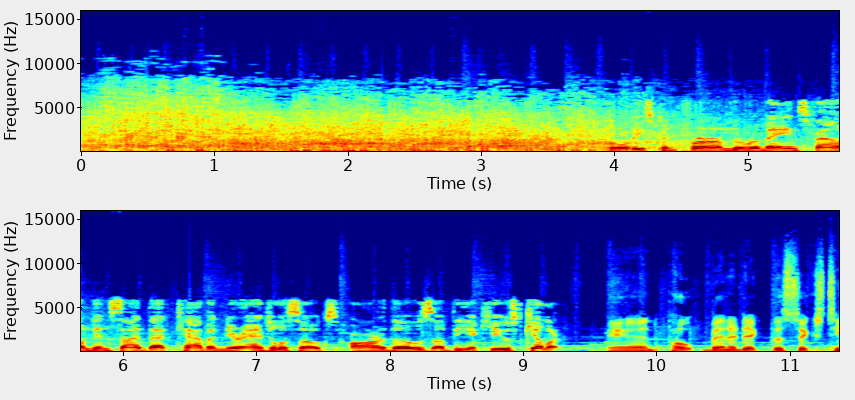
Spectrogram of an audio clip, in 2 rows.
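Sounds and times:
rapid bursts of gunfire in a shootout: 0.0 - 7.3
constant loud roar: 0.0 - 8.9
speech: 4.0 - 11.3.

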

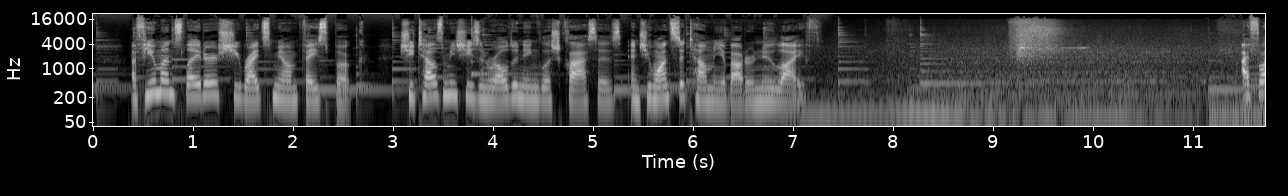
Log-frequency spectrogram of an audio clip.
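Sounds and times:
speech: 0.4 - 7.3, 11.5 - 11.7
city bus engine rumble with whining drone: 6.4 - 11.7
city bus air brakes hissing: 7.8 - 11.6.

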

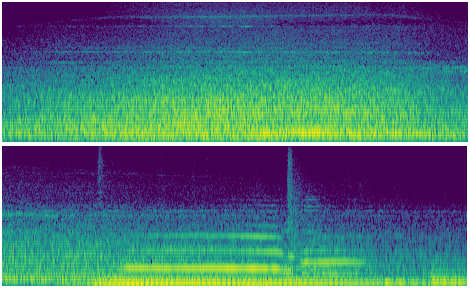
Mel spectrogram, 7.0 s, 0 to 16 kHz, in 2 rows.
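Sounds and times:
traffic rumbling across a highway bridge: 0.0 - 6.9
heavier vehicle droning low: 3.8 - 6.9.

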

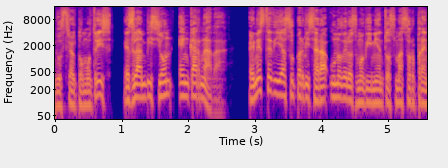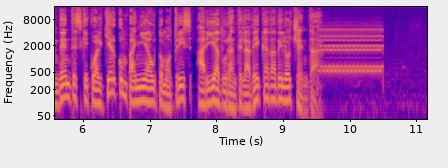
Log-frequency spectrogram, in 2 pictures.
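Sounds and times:
speech: 0.0 - 9.8
telephone bell ringing: 9.6 - 10.6.

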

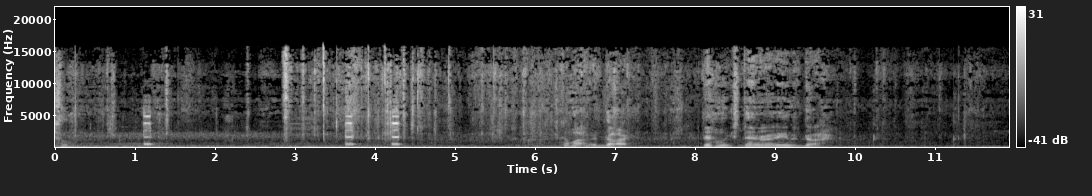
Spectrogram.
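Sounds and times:
traffic rumble: 0.0 - 11.9
speech: 0.1 - 0.4, 6.4 - 7.3, 8.1 - 9.8
short electronic beeps: 1.1 - 1.4.

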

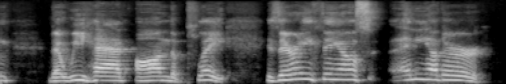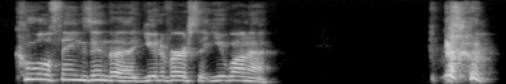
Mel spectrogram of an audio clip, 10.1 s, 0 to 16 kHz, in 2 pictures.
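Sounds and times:
speech: 0.0 - 7.8, 9.4 - 10.0
sneeze: 9.4 - 10.1.

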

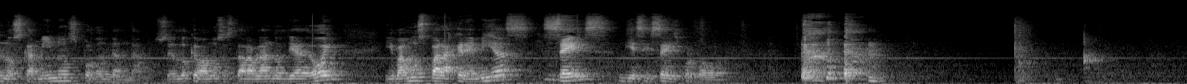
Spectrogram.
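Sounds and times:
speech: 0.1 - 7.4
person coughing harshly: 8.0 - 9.0.

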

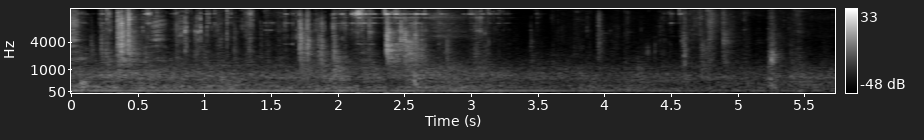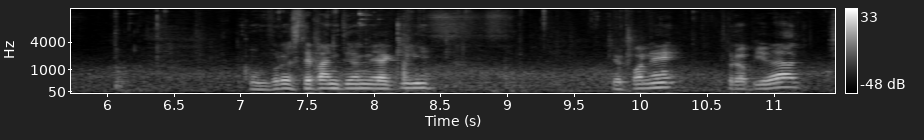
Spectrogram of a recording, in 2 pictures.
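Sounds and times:
keys jangling at a family tomb in a cemetery: 0.0 - 5.2
speech: 7.1 - 8.6, 9.8 - 11.3.

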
